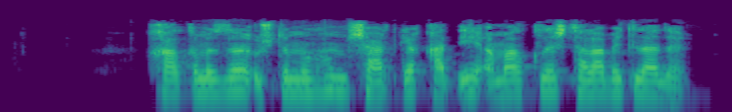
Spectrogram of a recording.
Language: Uzbek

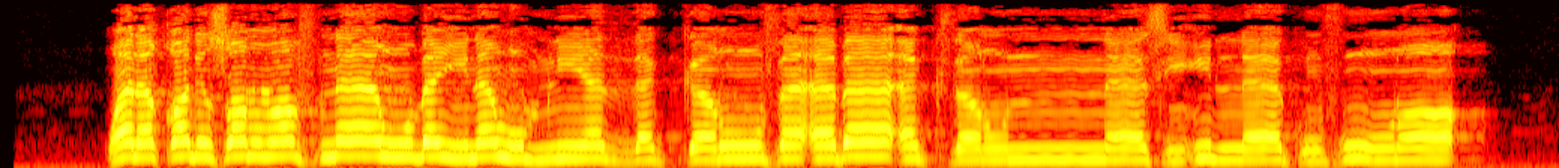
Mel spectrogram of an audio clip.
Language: Arabic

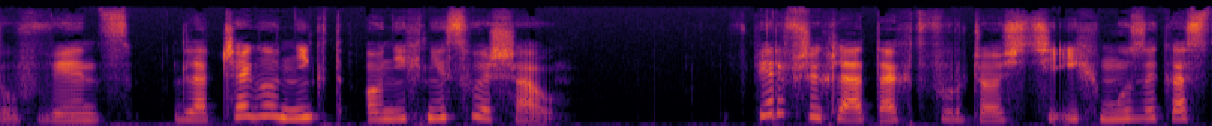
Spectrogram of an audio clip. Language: Polish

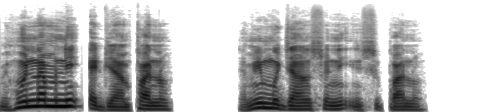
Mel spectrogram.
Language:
Akan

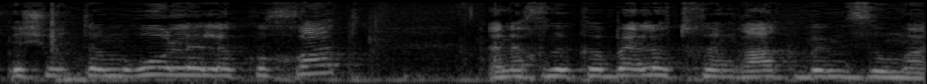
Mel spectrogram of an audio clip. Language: Hebrew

